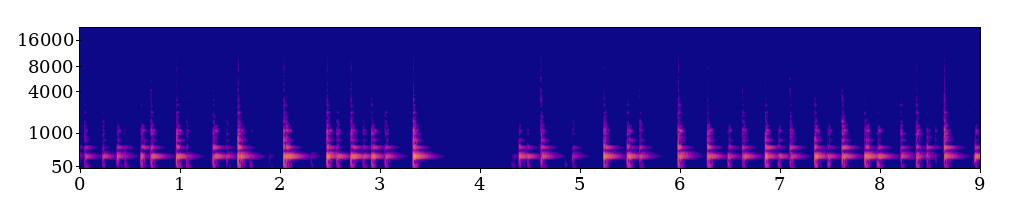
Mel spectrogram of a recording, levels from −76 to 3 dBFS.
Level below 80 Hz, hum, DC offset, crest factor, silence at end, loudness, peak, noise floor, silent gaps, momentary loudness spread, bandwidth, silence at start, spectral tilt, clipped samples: -62 dBFS; none; under 0.1%; 24 dB; 0 s; -39 LUFS; -14 dBFS; under -90 dBFS; none; 11 LU; 11.5 kHz; 0.05 s; -7.5 dB/octave; under 0.1%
